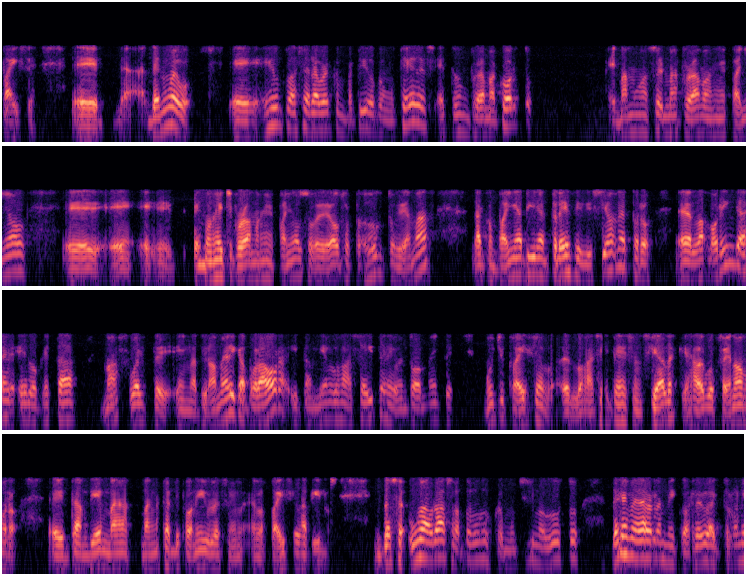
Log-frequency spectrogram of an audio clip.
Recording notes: LIVE on BTR - for this Special Call. The call will be all in Spanish.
